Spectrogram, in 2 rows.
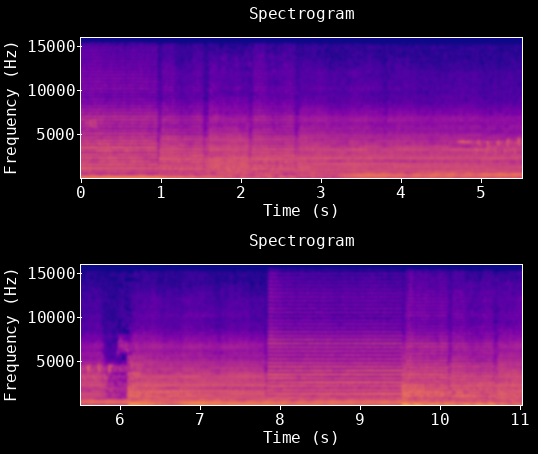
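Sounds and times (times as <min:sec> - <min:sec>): held instrumental chord: 0:00.0 - 0:11.0.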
